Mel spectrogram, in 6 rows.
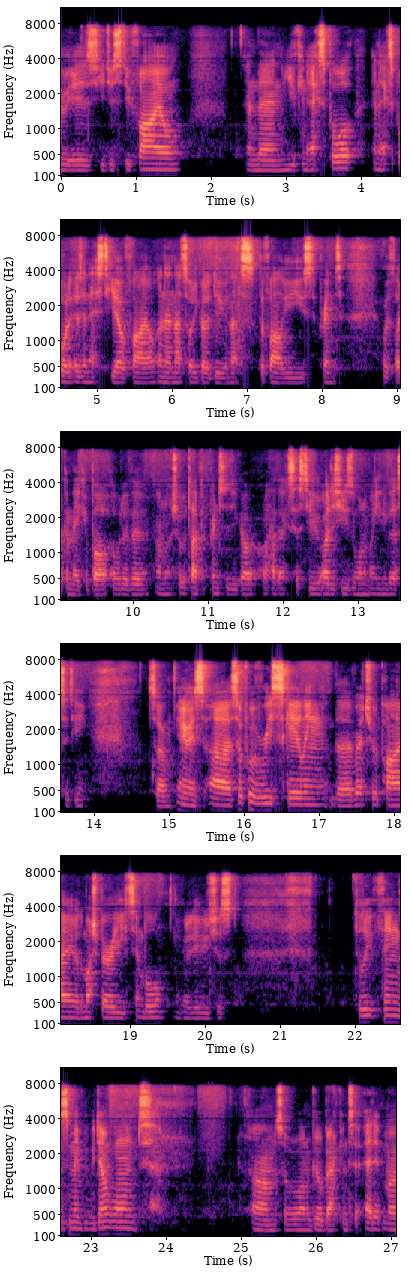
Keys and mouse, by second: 15.1 middle click, 17.9 click, 20.4 Delete, 23.1 click, 24.1 click.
